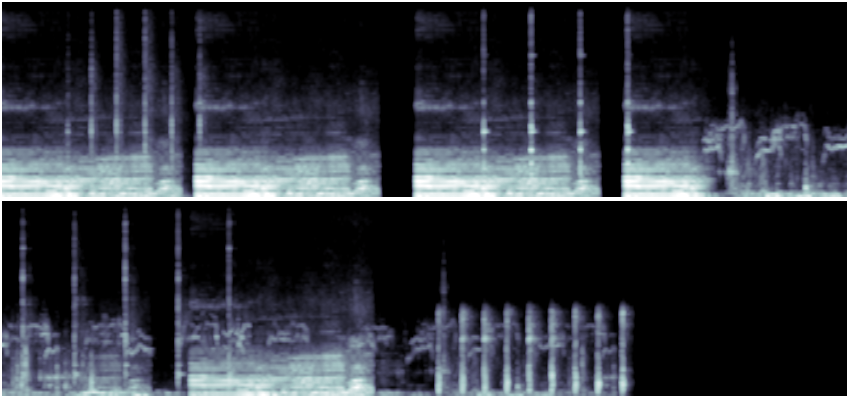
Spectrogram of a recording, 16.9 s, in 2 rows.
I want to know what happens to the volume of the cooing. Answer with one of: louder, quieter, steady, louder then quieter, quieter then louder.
quieter.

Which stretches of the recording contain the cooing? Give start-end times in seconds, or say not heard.
7.0-14.7.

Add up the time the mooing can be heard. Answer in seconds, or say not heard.
10 s.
